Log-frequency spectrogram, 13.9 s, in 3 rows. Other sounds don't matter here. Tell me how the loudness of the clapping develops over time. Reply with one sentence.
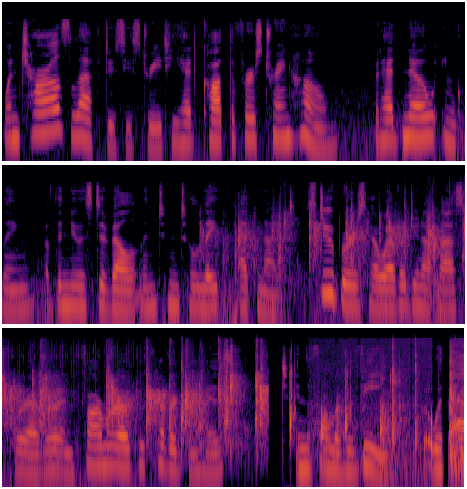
The volume of the clapping goes up.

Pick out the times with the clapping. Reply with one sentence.
You can hear the clapping from 6.6 to 13.7 s.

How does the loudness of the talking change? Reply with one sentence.
The volume of the talking stays about the same.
